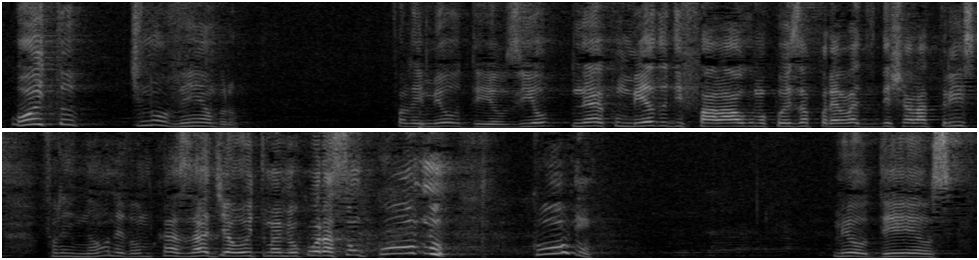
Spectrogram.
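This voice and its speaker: A Brazilian man in his thirties preaching a sermon, telling a personal story in an animated way and calling the congregation brothers. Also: high voice, fairly quick. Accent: Brazilian Portuguese. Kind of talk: sermon testimony.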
